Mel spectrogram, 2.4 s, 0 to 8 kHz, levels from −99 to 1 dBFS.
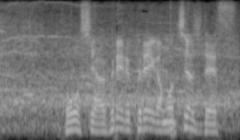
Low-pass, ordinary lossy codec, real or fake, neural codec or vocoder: none; none; real; none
